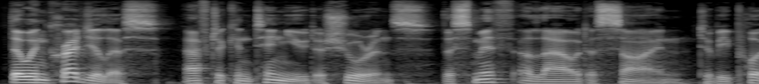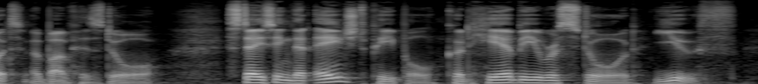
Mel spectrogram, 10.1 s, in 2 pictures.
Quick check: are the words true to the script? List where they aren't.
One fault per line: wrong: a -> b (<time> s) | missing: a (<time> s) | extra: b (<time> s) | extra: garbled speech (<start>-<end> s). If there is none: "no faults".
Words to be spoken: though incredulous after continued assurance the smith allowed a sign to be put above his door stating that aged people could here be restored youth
no faults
